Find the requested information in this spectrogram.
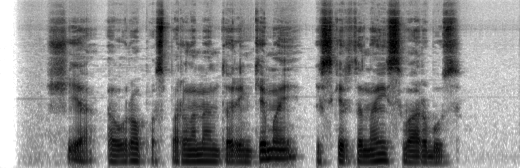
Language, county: Lithuanian, Telšiai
